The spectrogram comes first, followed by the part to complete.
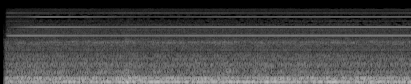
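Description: Steady electronic test tones from a function-generator-driven speaker: two pure high pitches held constant over a low steady hum.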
